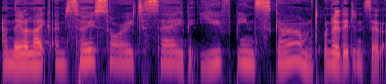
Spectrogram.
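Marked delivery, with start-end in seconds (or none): 0.5-3.2 calm, soothing customer-service voice, soft and slow. Retelling what someone from Lloyd's said, in a soothing receptionist voice. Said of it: "they put on a really like receptionist-y voice".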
